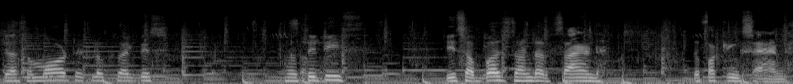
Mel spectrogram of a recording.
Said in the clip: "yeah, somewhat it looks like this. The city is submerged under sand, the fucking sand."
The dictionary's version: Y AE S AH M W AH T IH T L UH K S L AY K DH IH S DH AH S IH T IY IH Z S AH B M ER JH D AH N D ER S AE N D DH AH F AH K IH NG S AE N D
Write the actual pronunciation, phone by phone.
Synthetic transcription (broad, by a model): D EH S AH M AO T IH T L UH K S L AY K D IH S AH S IH T IY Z S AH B ER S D AH N D ER S AE N D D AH F AH K IH NG S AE N D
